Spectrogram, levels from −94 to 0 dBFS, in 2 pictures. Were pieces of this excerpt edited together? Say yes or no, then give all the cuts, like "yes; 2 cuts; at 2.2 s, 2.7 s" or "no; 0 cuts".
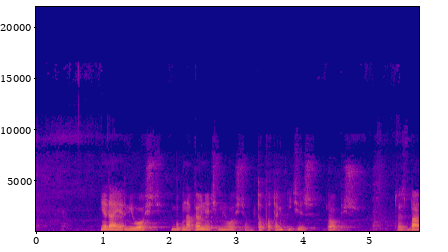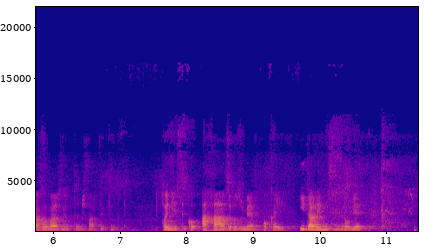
yes; 2 cuts; at 1.3 s, 4.4 s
